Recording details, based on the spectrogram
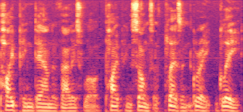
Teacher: We have the trochaic trimeter with the extra stressed syllable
